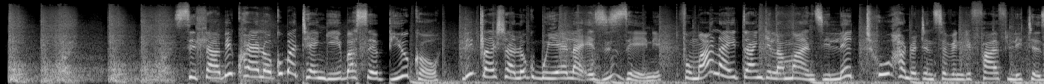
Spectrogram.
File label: voiceover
